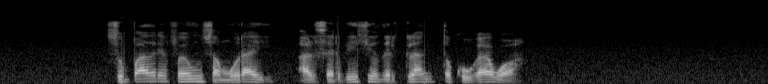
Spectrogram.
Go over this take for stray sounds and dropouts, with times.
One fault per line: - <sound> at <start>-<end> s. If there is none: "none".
none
